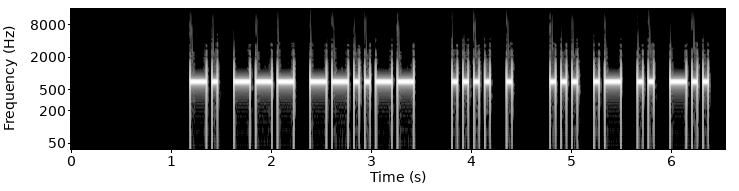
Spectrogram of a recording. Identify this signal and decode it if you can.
Morse code, heard as a keyed tone, about 22 wpm, 700 Hz. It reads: NO, HE SAID
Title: Sentences from Top 1100 Words 22wpm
